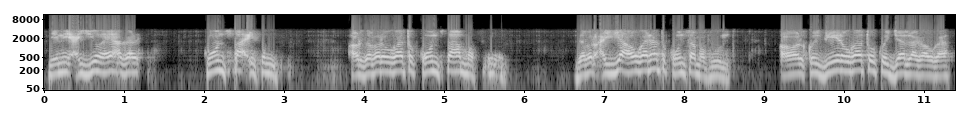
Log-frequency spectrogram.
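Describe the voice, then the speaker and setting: Man teaching grammar on a tinny line. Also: fairly high pitch. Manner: explains slowly, repeating terms and checking with 'theek hai'. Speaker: Arabic teacher. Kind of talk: grammar lesson. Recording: tinny phone-like audio.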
